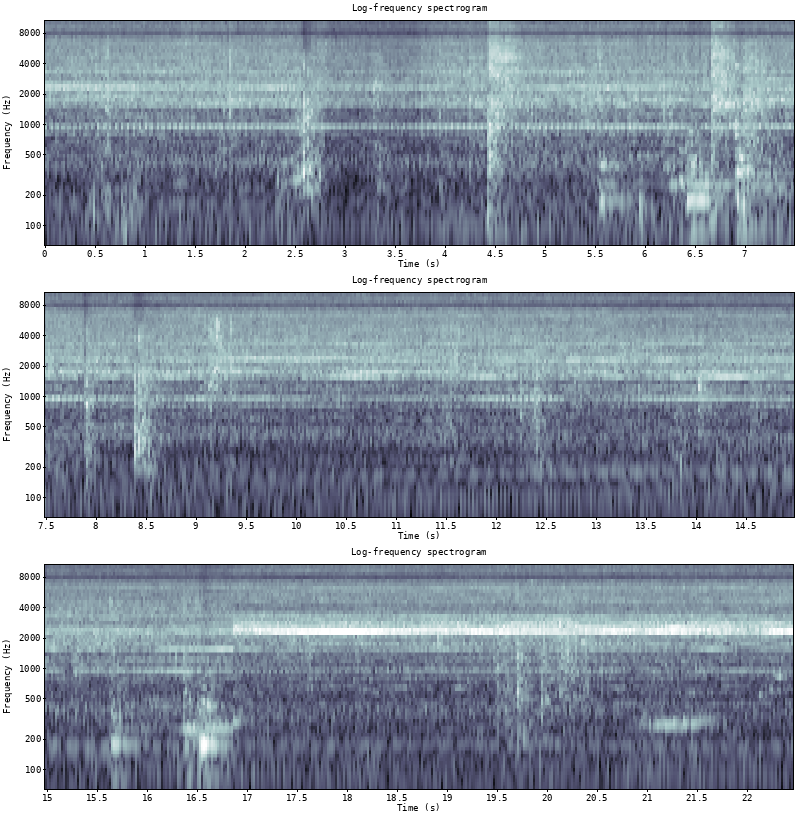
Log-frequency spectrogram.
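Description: Semi-automatic blister sealing machine and workshop machinery running with a steady hum, broken by several sharp knocks and clacks as tray frames are handled in the press. A steady high whine sets in about three-quarters of the way through.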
